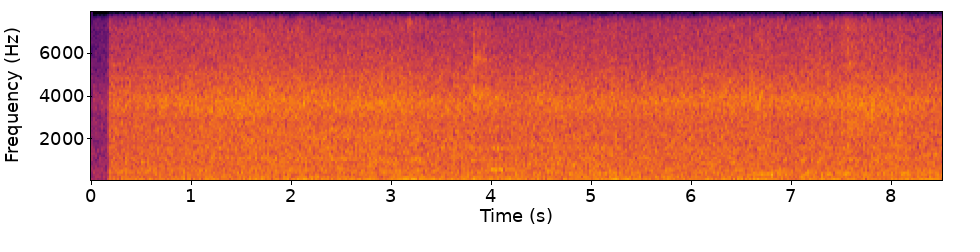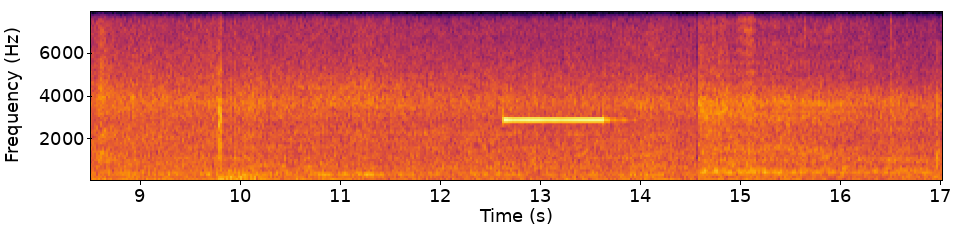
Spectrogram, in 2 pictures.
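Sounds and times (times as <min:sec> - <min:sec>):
car engines in traffic: 0:00.0 - 0:17.0
sharp knock: 0:09.8 - 0:10.6
high electronic beep: 0:12.6 - 0:13.8.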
